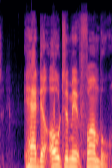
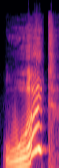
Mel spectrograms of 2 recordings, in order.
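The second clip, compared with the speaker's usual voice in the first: incredulous what; 4 semitones higher than usual. Real, not acted. Reacting to absurd quote.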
